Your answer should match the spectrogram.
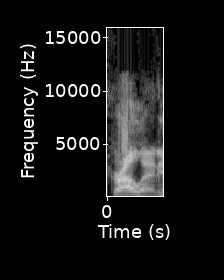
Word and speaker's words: ghrelin: but I guess it was my gremlin. How do I say it? – Ghrelin.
